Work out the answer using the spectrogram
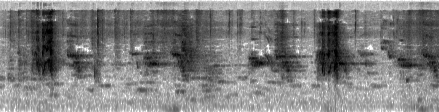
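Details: Crows fighting for food: harsh, raspy squawks come in bursts about every one to two seconds, with quieter chatter between them.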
